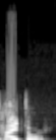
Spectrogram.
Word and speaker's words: Heitor: It's Heitor. There's no C.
